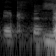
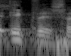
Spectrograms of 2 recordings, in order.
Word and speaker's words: ichthys: The ichthys. – The ichthys.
